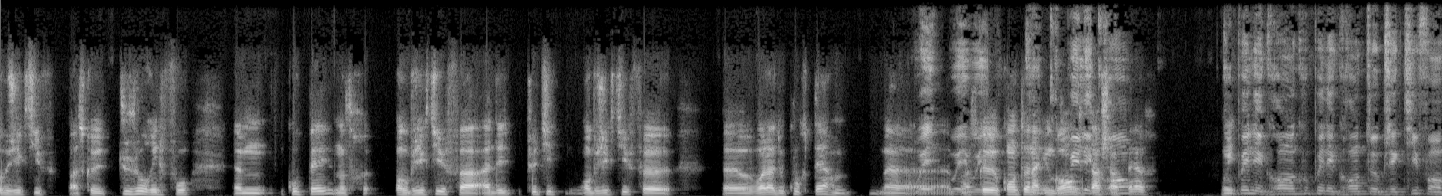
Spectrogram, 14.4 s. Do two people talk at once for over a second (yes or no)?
yes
